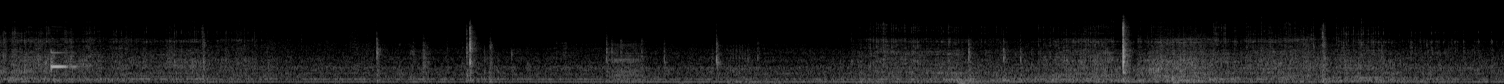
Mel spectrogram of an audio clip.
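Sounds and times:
model train whirring rattle: 0:08.5 - 0:15.0.

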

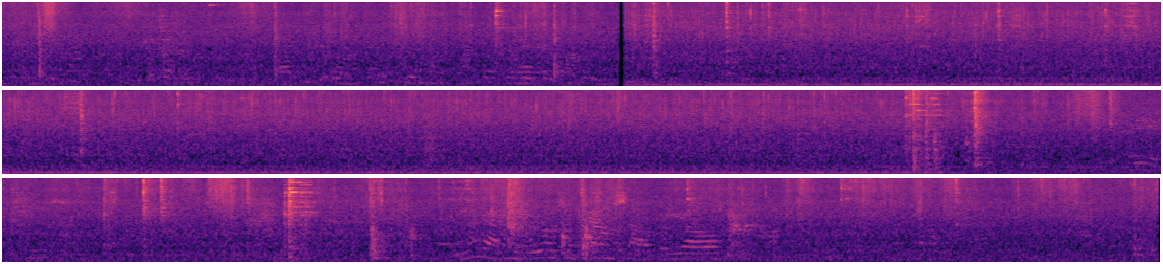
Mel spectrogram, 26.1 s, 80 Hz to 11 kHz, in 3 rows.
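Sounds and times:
flatbreads sizzling on griddle: 0:01.8 - 0:26.0
steady low hum: 0:04.7 - 0:16.7.

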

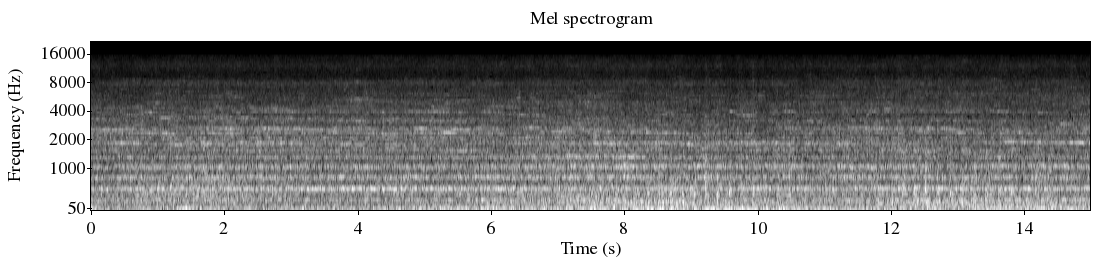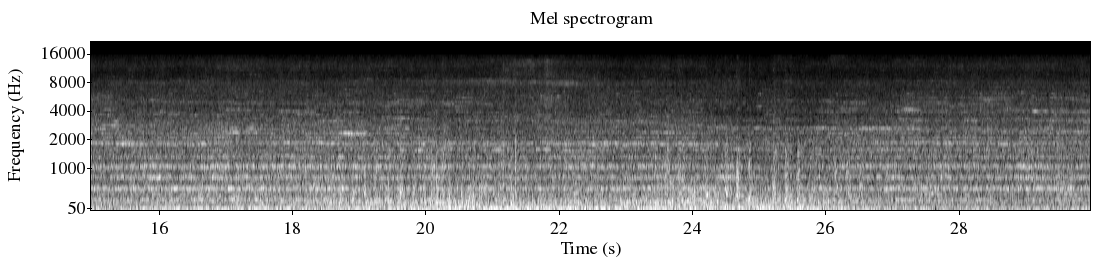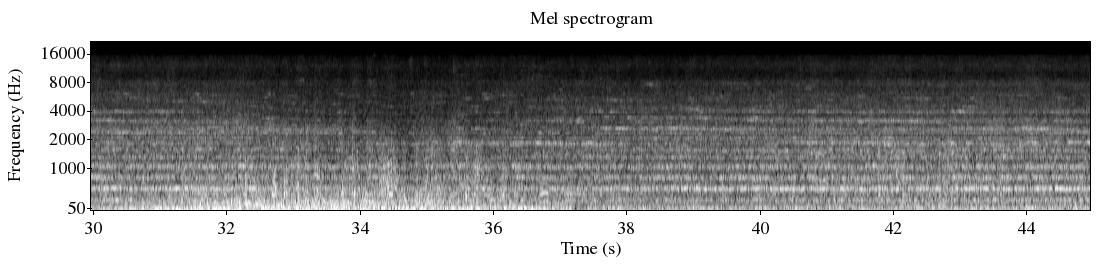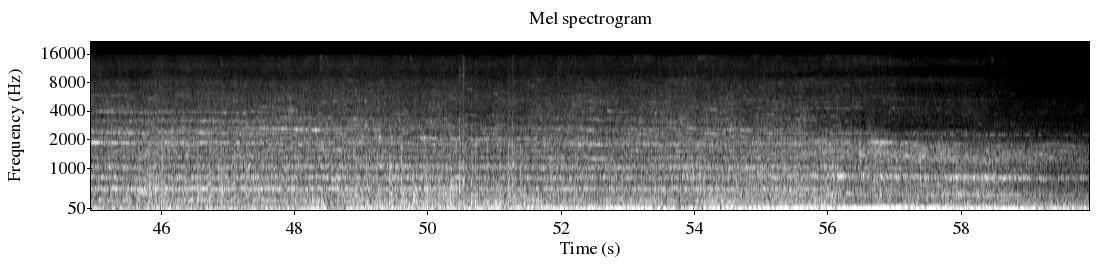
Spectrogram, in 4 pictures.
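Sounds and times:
freight train rumbling past: 0:00.0 - 0:59.9
wheels squealing on rails: 0:00.0 - 0:59.9.

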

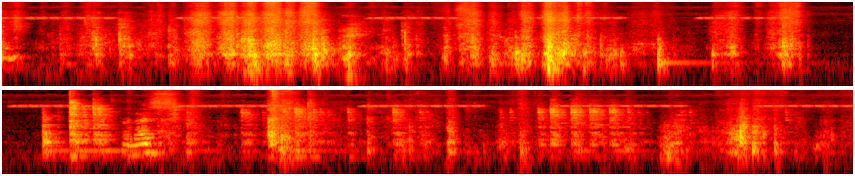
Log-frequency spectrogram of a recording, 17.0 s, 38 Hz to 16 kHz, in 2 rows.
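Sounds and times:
knife sawing through cardboard box: 0:01.8 - 0:03.2.

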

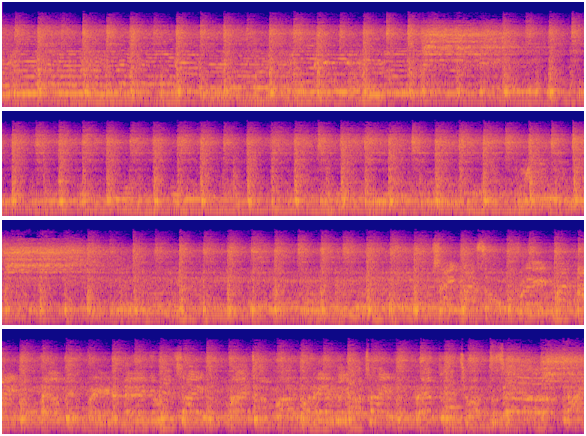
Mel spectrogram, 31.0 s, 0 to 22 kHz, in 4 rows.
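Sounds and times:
electric guitar: 0:00.0 - 0:08.4, 0:12.9 - 0:31.0
drum kit beat: 0:00.0 - 0:31.0.

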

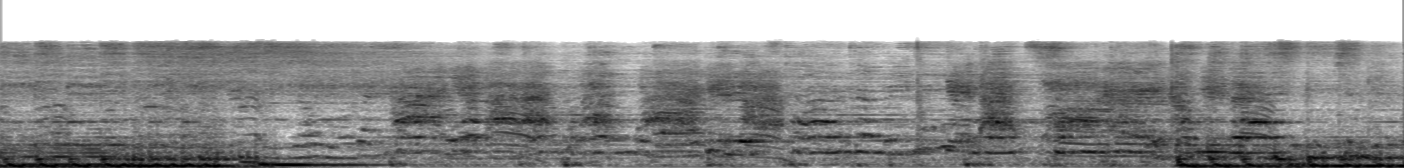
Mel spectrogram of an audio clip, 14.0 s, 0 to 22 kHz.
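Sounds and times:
pop music: 0:00.0 - 0:14.0
woman singing into microphone: 0:03.0 - 0:14.0.

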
